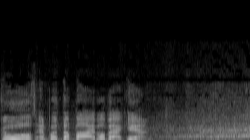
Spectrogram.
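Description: A man speaks into a microphone to an audience.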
